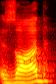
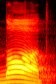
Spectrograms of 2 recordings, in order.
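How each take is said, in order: First: The first consonant is a buzzing z sound. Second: The first consonant is a heavy d sound. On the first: The speaker calls it wrong. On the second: The speaker calls it right.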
